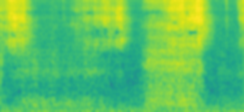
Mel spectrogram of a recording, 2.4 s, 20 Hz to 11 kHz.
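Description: Faint scraping of an Economy Supply 800 straight razor cutting stubble through shaving lather on the neck, in short strokes. There is a brief stroke at the start, another about a second in, and a longer one in the second half.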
